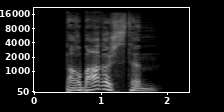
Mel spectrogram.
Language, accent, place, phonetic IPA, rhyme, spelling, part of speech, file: German, Germany, Berlin, [baʁˈbaːʁɪʃstəm], -aːʁɪʃstəm, barbarischstem, adjective, De-barbarischstem.ogg
- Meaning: strong dative masculine/neuter singular superlative degree of barbarisch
